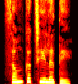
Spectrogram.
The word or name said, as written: ಸಮ್ಕಕ್ಛೀಲತೆ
